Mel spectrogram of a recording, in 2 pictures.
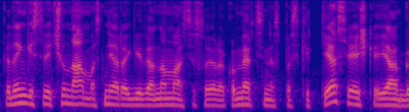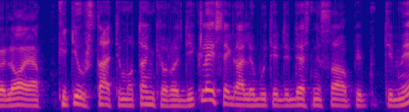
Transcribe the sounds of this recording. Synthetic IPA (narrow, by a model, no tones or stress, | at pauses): kɐd̪ɐŋʲɡʲɪsʲʋʲɛt͡ʃʲuːnɑːmɐsnʲeːɾɐɡʲɪʋʲɛnɐmɐsjʲɪsoiɾɐkoːmʲɛɾʲt͡ssʲɪnʲeːspɐsʲkʲɪɾʲt̪ʲiɛsɾʲɛɪʃʲkʲɛjɛɡɐlʲoːjɛkʲɪt̪ʲɪʊʃst̪ɑːt̪ʲiːmoːt̪ɐŋʲkʲoːɾoːd̪ʲiːklʲɛɪjɪsɐɪɡɑːlʲɪbuːt̪ʲɪd̪ʲɪd̪ʲæsʲnʲɪsɑːʋoːpʲɪpʲt̪ʲɪmʲɪ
